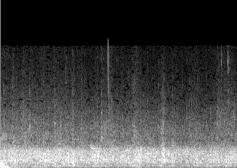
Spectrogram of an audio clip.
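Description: Steady audience applause, a dense wash of many hands clapping at an even, fairly loud level throughout, with no voices standing out.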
